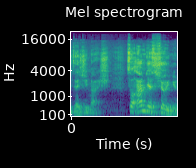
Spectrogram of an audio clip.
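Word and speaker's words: Dejazmach: Now, some people call it Dejmak and many different things, but when you hear the Ethiopians pronounce it, the Dejimash.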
